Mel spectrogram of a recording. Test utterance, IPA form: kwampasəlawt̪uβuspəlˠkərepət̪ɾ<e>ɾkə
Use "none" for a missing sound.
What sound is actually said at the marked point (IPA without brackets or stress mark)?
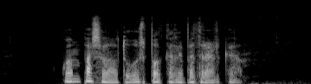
a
